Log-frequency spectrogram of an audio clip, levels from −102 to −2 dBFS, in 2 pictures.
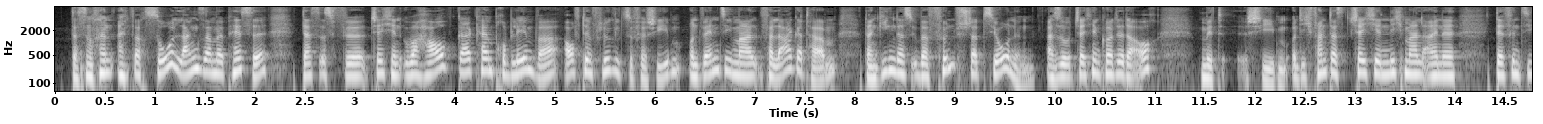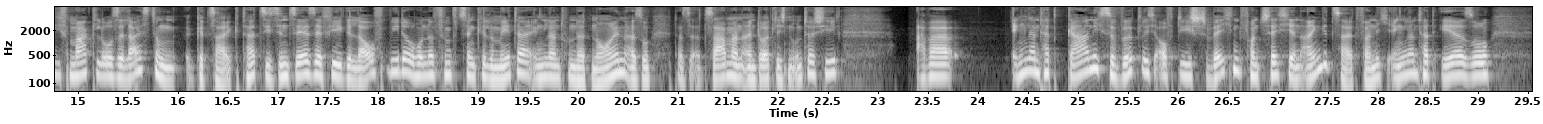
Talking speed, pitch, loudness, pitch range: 180 wpm, 155 Hz, -16 LUFS, 140-175 Hz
